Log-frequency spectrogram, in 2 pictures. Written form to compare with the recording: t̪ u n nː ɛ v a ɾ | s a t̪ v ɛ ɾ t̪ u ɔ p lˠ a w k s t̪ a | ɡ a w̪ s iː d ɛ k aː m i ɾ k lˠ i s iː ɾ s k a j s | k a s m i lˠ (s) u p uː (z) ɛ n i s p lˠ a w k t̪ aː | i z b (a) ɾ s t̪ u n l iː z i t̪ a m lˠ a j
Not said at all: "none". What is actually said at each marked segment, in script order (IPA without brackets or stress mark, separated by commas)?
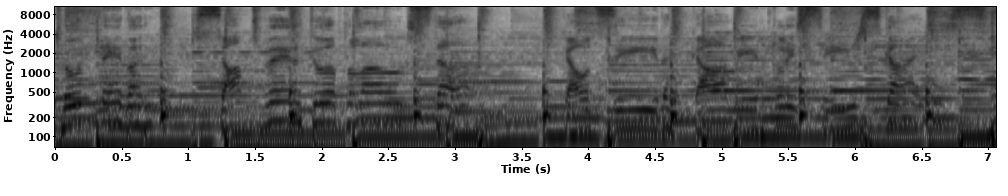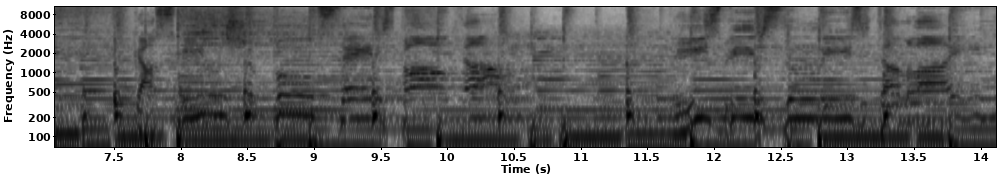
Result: ʃ, s, i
